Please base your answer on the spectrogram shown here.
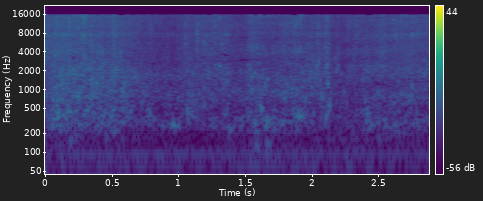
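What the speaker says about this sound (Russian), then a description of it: "Такой хороший шум воды, такой прям" Sea waves washing onto a beach in Italy, a soft, continuous broadband wash of water that stays steady and fairly loud throughout, with no voices.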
